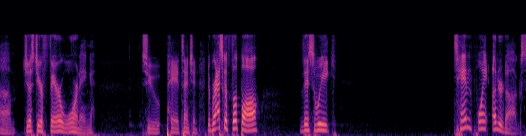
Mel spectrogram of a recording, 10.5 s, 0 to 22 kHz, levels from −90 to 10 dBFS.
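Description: No faults are audible in the speech; it comes through G.722 wideband telephone coding at 64 kbit/s, with nothing above about 7.7 kHz.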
